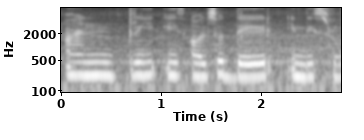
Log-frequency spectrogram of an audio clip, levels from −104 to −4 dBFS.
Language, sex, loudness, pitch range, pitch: English, female, -14 LUFS, 210-225 Hz, 220 Hz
